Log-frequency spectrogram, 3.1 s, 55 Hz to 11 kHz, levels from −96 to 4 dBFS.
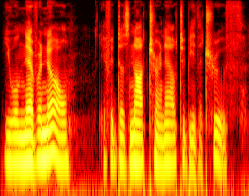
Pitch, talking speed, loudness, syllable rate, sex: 135 Hz, 270 wpm, -18 LUFS, 5.6 syllables/s, female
